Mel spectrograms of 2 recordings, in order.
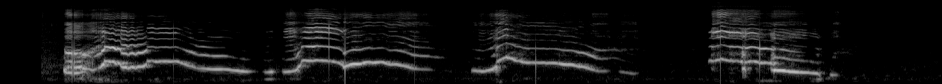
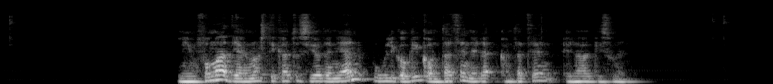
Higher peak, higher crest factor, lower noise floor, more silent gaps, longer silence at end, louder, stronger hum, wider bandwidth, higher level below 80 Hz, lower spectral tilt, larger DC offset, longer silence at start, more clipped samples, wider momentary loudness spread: second, -8 dBFS vs -2 dBFS; about the same, 18 dB vs 20 dB; second, -69 dBFS vs -74 dBFS; neither; second, 1.05 s vs 1.35 s; second, -24 LUFS vs -20 LUFS; neither; first, over 20 kHz vs 11 kHz; second, -82 dBFS vs -62 dBFS; second, 1.5 dB/octave vs -8.5 dB/octave; neither; second, 0.65 s vs 1.8 s; neither; first, 15 LU vs 11 LU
